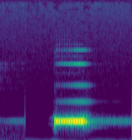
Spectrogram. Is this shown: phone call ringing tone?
yes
